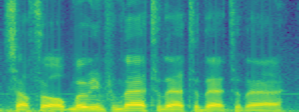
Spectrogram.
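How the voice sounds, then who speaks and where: Middle-aged man, very low voice, lively anecdotal interviewee. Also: fast talker, a little hiss or hum. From Yorkshire, England. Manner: animated anecdotal storyteller. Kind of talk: storytelling interview.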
